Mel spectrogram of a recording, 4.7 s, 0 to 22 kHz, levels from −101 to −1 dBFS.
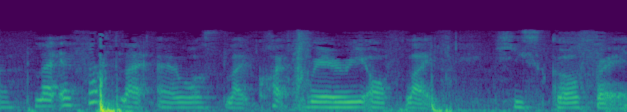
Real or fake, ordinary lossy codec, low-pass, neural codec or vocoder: fake; MP3, 32 kbps; 7.2 kHz; codec, 16 kHz, 16 kbps, FunCodec, trained on LibriTTS, 50 frames a second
